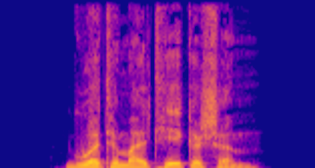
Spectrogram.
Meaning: strong dative masculine/neuter singular of guatemaltekisch
- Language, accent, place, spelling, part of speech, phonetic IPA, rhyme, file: German, Germany, Berlin, guatemaltekischem, adjective, [ɡu̯atemalˈteːkɪʃm̩], -eːkɪʃm̩, De-guatemaltekischem.ogg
